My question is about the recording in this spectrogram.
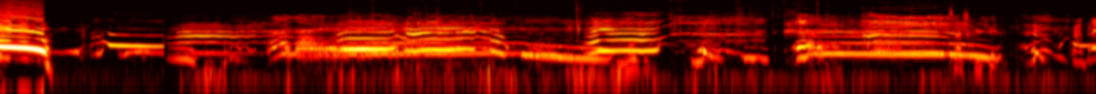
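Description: A child crying and wailing in distress in long, wavering cries, starting with a very loud shrill cry that falls away in the first half-second.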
